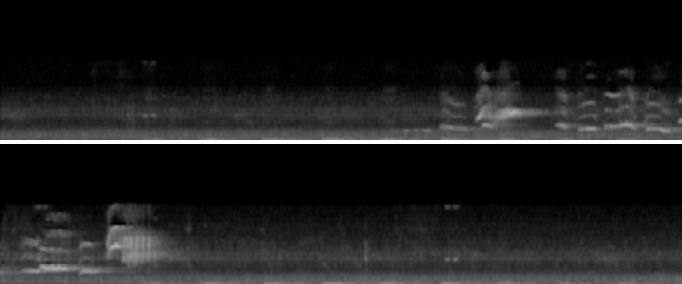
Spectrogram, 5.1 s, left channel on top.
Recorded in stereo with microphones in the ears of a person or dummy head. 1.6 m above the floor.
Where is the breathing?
80° left, 6.5 m.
